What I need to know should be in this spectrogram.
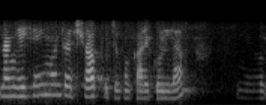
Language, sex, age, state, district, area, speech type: Tamil, female, 18-30, Tamil Nadu, Sivaganga, rural, conversation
